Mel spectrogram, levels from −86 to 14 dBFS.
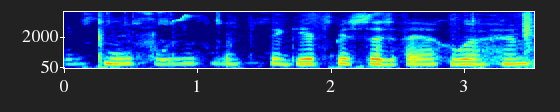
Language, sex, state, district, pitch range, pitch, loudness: Magahi, female, Bihar, Gaya, 250-270 Hz, 260 Hz, -23 LUFS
